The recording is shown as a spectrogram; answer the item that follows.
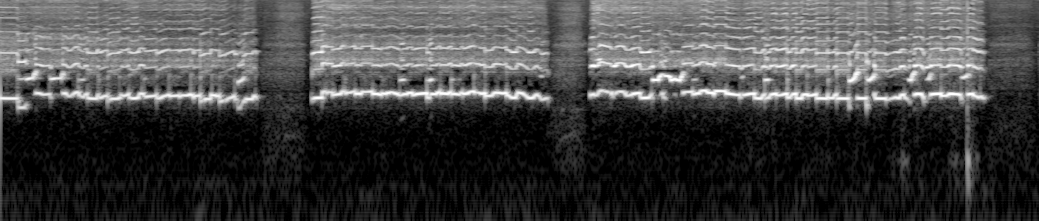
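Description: White plastic recorder playing a high melody in three phrases, with short breaks about two and a half and five and a half seconds in. The notes stay in a narrow range with quick little turns and ornaments, and the playing stops just before the end.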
